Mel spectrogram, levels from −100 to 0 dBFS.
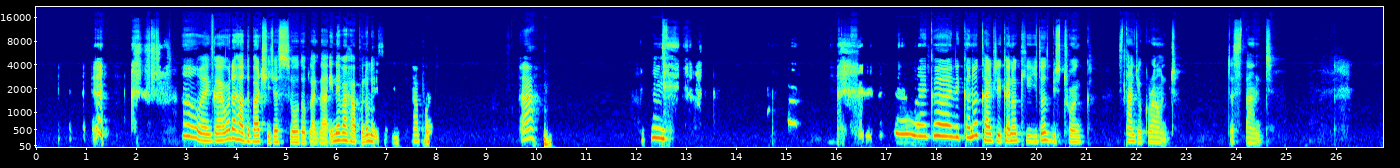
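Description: From 3.49 to 3.57 s there is a wireless microphone noise hit. For about 80 ms the FM radio link fades as reflected signals cancel the direct one, and the receiver's own noise rises up through the speech as a brief swish of static. On a spectrogram it appears as a short vertical band of broadband hiss smearing across the formants. The waveform shows a burst of fuzzy, noise-like hash riding over the signal.

Between 11.12 and 11.56 s the speech turns into robotic sound from repeated short buffers, a stiff metallic buzz pitched at 93.8 Hz that loosely tracks the syllables. The cause is likely audio arriving too slowly, so the playback fills each gap by looping the last chunk while most of the real audio, roughly 70 percent, is skipped. A repeat period near 10.7 ms fits that pitch. A spectrogram shows rigid horizontal harmonics at multiples of 93.8 Hz. The waveform repeats the same short cycle again and again.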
